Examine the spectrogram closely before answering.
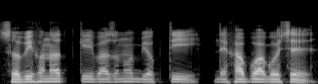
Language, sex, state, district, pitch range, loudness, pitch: Assamese, male, Assam, Hailakandi, 120-130 Hz, -20 LUFS, 125 Hz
